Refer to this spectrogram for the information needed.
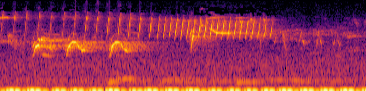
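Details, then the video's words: Bird song with a fast, high ticking trill running steadily across most of the passage, overlaid by short, clear, mid-pitched whistled phrases and softer low notes. "relaxing bird sound"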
